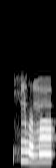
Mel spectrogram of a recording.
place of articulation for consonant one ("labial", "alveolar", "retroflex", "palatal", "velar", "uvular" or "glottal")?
glottal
